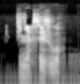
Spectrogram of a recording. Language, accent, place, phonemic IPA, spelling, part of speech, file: French, France, Lyon, /fi.niʁ se ʒuʁ/, finir ses jours, verb, LL-Q150 (fra)-finir ses jours.wav
- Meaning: to end one's days, to spend the rest of one's life, to spend one's last days (somewhere) (to pass the end of one's days (somewhere))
